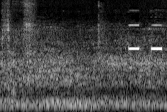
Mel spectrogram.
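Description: A handheld breathalyzer giving two short, high-pitched beeps in quick succession near the end, over steady street background noise.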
